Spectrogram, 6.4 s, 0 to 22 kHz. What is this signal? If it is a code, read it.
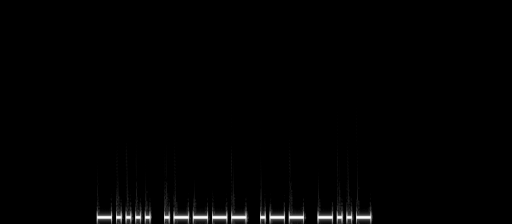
Morse code, heard as a keyed tone, about 23 wpm, 700 Hz. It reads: 61WX
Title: Speed-Racing - Four Letter-Number Combinations - 20wpm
